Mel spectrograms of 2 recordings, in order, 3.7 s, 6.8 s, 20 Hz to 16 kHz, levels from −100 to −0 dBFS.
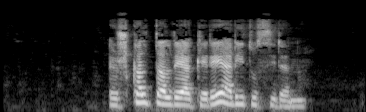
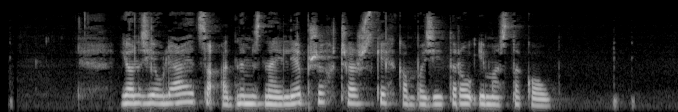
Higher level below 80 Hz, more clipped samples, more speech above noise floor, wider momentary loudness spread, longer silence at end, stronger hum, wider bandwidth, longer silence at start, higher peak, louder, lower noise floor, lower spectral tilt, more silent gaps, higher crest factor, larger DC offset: first, -62 dBFS vs -80 dBFS; neither; first, 60 dB vs 41 dB; first, 13 LU vs 7 LU; about the same, 0.6 s vs 0.65 s; neither; second, 9.2 kHz vs 11.5 kHz; first, 1.1 s vs 0.85 s; first, -2 dBFS vs -12 dBFS; first, -18 LUFS vs -30 LUFS; first, -78 dBFS vs -71 dBFS; about the same, -4 dB/octave vs -4 dB/octave; neither; about the same, 20 dB vs 20 dB; neither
